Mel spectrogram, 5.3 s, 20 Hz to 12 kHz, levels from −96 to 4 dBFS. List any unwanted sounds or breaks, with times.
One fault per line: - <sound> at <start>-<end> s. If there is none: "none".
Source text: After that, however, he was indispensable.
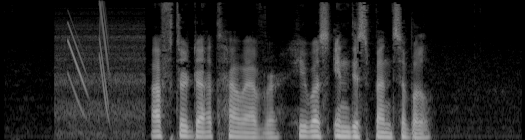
- chirp at 0.7-1.1 s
